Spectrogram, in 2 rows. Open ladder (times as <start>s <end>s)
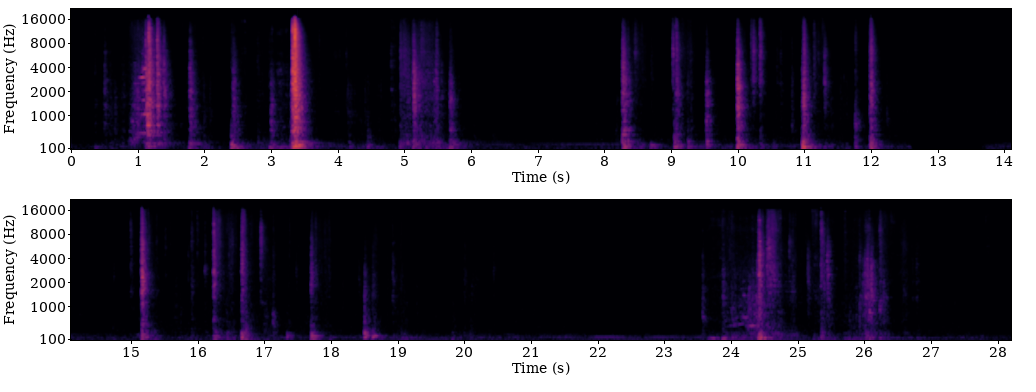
0.4s 5.9s, 23.6s 27.0s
